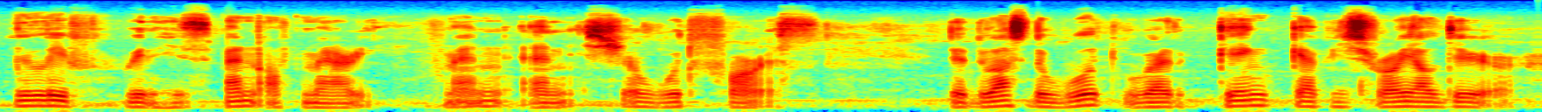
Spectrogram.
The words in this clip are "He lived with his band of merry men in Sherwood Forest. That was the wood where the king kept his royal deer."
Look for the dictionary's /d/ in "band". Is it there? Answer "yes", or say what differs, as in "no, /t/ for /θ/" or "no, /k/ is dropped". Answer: no, /d/ is dropped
